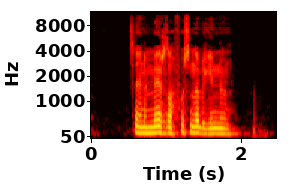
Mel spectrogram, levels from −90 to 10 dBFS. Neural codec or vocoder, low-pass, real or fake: none; 10.8 kHz; real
